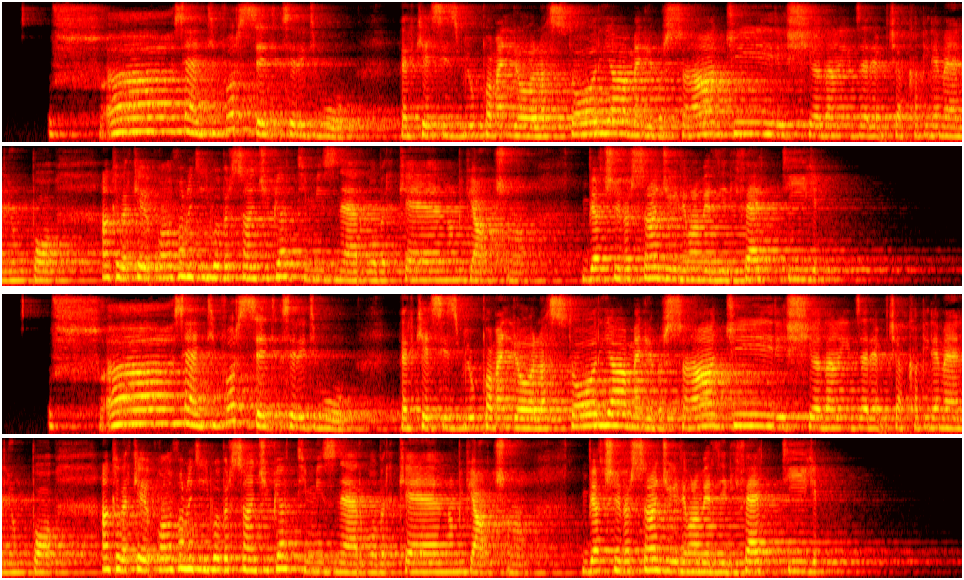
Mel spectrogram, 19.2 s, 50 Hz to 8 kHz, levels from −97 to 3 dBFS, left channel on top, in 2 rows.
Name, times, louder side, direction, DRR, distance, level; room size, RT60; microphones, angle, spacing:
voice 1, 0.5-3.5 4.0-17.7, right 2 dB, 20° right, 6 dB, 0.4 m, -29 dB
7.5 x 3.8 x 5.1 m, 2.7 s
head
